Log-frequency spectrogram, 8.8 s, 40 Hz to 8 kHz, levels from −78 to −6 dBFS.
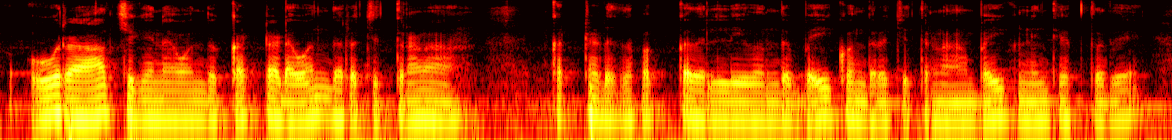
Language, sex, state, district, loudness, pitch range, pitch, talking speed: Kannada, male, Karnataka, Shimoga, -27 LUFS, 85-95 Hz, 90 Hz, 90 wpm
